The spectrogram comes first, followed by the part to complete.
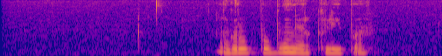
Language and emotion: Russian, neutral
